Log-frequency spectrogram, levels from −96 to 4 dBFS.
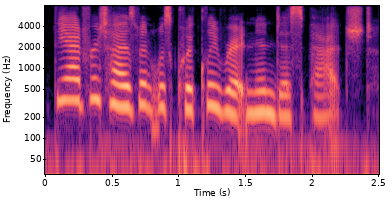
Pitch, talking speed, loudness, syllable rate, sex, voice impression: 265 Hz, 165 wpm, -17 LUFS, 6.5 syllables/s, female, very feminine, young, thin, tensed, slightly powerful, slightly bright, soft, slightly clear, fluent, raspy, cute, very intellectual, refreshing, sincere, calm, friendly, reassuring, unique, slightly elegant, wild, slightly sweet, lively, slightly kind, slightly intense, light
